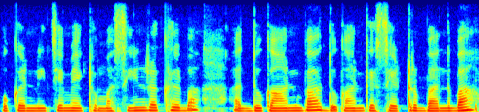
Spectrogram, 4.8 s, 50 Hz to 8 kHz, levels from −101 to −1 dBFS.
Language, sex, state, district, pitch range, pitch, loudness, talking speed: Bhojpuri, female, Uttar Pradesh, Ghazipur, 175-195 Hz, 180 Hz, -20 LUFS, 200 wpm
